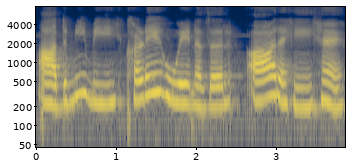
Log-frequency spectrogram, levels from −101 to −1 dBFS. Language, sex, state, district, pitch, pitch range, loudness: Hindi, male, Punjab, Fazilka, 235 Hz, 210-260 Hz, -16 LUFS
